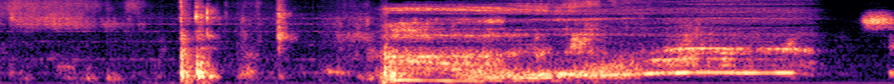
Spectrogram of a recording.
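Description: A sustained, pitched voice-like call lasting about two seconds, starting about halfway in, preceded by a few sharp clicks about a second in.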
